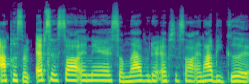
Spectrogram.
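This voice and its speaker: A woman has an unremarkable speaking voice at a fairly high pitch. She keeps a moderate pace. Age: 20s. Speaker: podcast host, college student. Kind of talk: casual solo monologue. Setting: at home.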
